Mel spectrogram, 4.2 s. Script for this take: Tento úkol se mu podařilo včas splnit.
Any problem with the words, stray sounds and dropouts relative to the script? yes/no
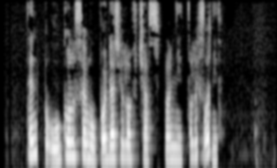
yes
